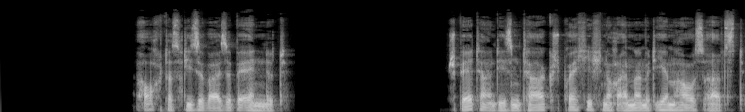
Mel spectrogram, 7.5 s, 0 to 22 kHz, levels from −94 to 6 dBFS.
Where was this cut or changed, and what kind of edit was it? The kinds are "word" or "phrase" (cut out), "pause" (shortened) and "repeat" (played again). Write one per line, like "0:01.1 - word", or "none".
0:01.8 - phrase

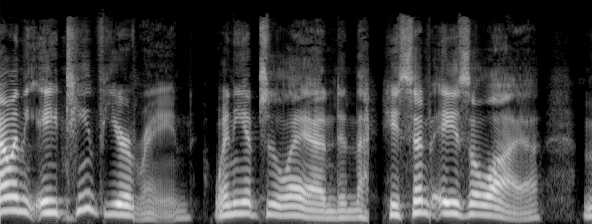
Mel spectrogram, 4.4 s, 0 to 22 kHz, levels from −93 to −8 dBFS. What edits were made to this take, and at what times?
0:01.0 - word
0:01.5 - pause
0:01.9 - word
0:02.8 - word
0:03.2 - phrase

